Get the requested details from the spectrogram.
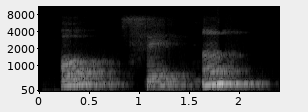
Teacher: o E e o A se separam. Então, isso não é ditongo, isso é hiato.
